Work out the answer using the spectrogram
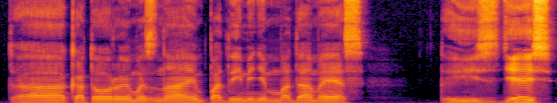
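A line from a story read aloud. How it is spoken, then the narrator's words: Ominous voice. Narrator (Russian): зловещим голосом произнес Михалыч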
